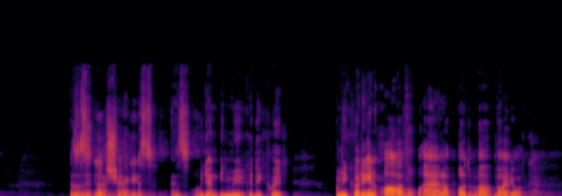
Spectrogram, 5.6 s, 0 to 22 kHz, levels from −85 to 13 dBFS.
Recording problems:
choppy; very; 21% of the speech affected

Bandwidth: 14.5 kHz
